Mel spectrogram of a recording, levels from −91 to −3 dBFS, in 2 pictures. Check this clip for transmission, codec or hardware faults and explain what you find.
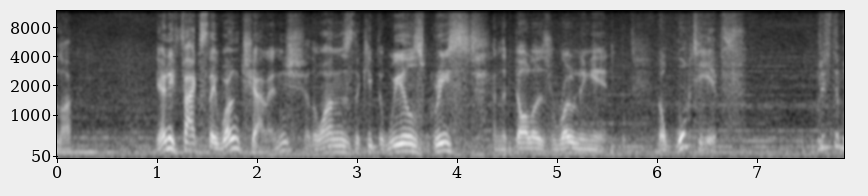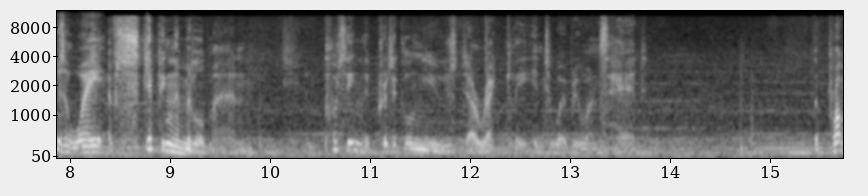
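One fault is present. Wrong sample rate, from 0.0 to 8.34 s: the samples are clocked out faster than they were captured, with no resampling in between. The speed-up is 1.09 times, which fits material recorded at 22 kHz but played back at 24 kHz. Because timing and pitch are tied to the same clock, everything runs about 9% quicker and sits 1.47 semitones sharp, giving the sound a brighter, hurried, slightly chipmunk-like quality.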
